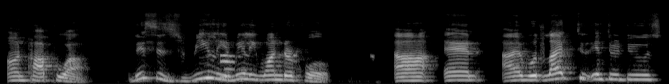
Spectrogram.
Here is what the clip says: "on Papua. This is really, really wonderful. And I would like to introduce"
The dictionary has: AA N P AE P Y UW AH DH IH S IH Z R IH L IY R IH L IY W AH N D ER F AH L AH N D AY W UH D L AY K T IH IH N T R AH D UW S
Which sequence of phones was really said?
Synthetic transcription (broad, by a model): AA N P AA P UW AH DH IH S IH Z R IH L IY R IH L IY W AH N D ER F L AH N AY W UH D L AY K T IH IH N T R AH D UW S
